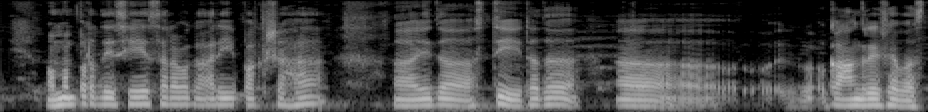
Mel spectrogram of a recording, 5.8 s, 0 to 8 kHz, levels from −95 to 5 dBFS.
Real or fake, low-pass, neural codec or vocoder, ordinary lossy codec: real; none; none; none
